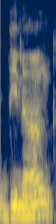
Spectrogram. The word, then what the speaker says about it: दिनांक: उसके लिए ए लगाएंगे फिर यहां पर बिंदी है इसका भी तो उच्चारण हो रहा है दिनांक अंक ठीक इसका भी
